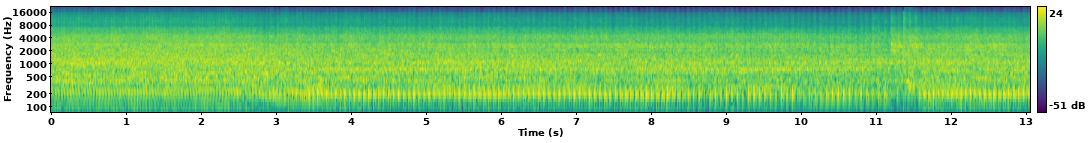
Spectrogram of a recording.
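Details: Craftsman DYT4000 riding mower after sitting about 2.5 years, started with only fresh gas and a little choke (choke was stuck): buzzy single-cylinder engine steady and even, no misses or knocks, small dip late on; sounds good. Normal running.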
